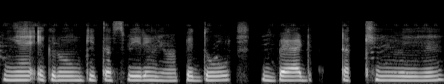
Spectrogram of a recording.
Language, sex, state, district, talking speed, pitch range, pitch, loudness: Hindi, female, Haryana, Charkhi Dadri, 175 wpm, 190-205 Hz, 195 Hz, -19 LUFS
